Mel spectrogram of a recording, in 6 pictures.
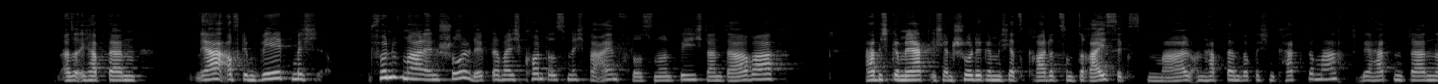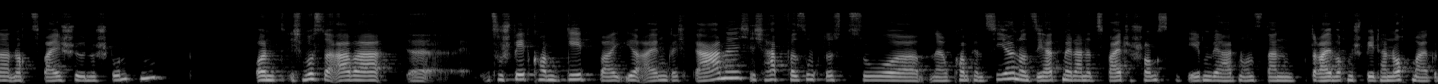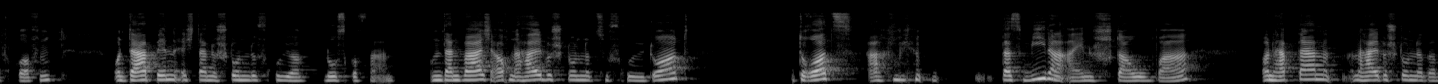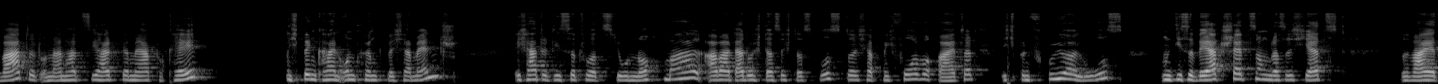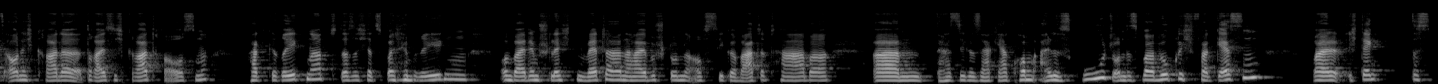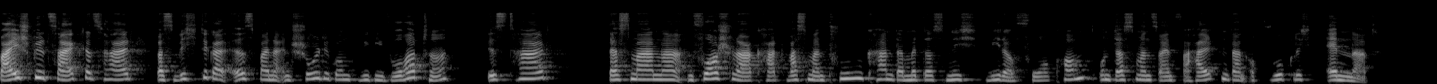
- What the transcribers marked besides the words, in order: in English: "Cut"; other background noise; laughing while speaking: "mir"; laughing while speaking: "bei"
- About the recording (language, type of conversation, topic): German, podcast, Wie entschuldigt man sich so, dass es echt rüberkommt?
